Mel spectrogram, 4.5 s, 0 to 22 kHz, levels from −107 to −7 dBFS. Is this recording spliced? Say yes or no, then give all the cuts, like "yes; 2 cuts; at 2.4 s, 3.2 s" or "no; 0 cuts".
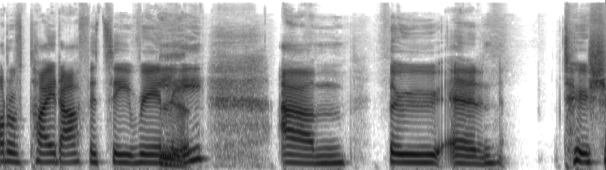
no; 0 cuts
